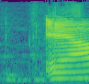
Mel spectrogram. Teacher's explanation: アメリカ英語はもう、エアに近いぐらい、エアって口を横に開いてます。それが、こうちょっと鼻にかかったような音になる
